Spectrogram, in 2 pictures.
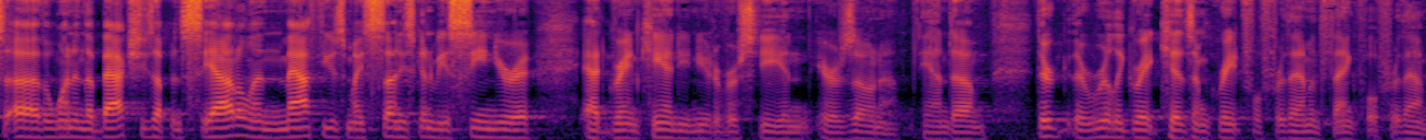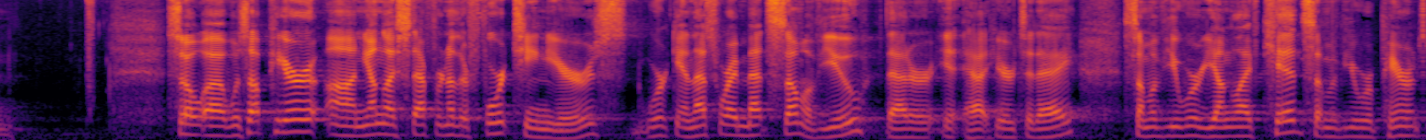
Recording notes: Delivered on 12 June 2022 at Grace Church of La Verne . At Grace Church of La Verne .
